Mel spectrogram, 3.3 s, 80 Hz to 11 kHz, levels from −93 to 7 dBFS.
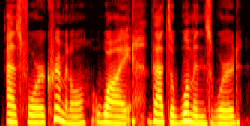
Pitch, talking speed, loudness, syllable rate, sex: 185 Hz, 125 wpm, -17 LUFS, 3.9 syllables/s, female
